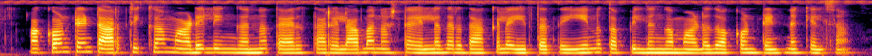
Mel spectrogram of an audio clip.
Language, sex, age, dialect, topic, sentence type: Kannada, female, 18-24, Central, banking, statement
